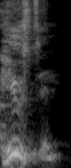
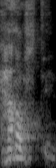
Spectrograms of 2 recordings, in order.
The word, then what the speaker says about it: Houston: going to house County Georgia it looked like Houston but it's pronounced hon I need to research to know that so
